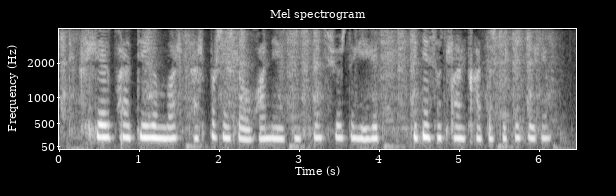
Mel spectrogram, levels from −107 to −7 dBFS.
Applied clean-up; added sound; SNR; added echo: none; Mechanisms; 18 dB; none.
